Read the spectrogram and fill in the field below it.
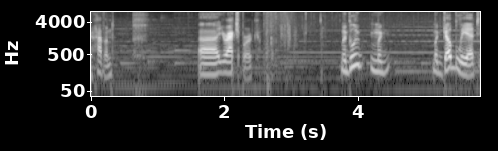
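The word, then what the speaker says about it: Maglubiyet: uh your axe broke magloop mcgovliet is how they pronounce it in this game i always thought it was magoobliet but i could be wrong your axe got broke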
